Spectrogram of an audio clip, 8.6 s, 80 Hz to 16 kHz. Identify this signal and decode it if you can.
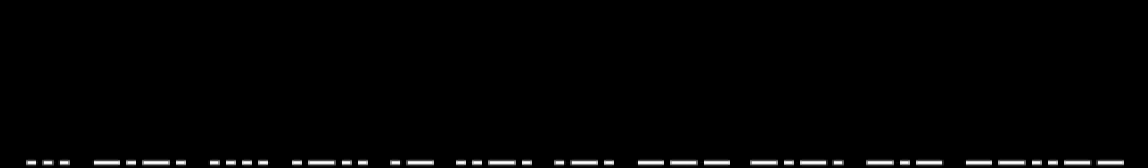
Morse code, heard as a keyed tone, about 20 wpm, 630 Hz. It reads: SCHLAFROCK,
